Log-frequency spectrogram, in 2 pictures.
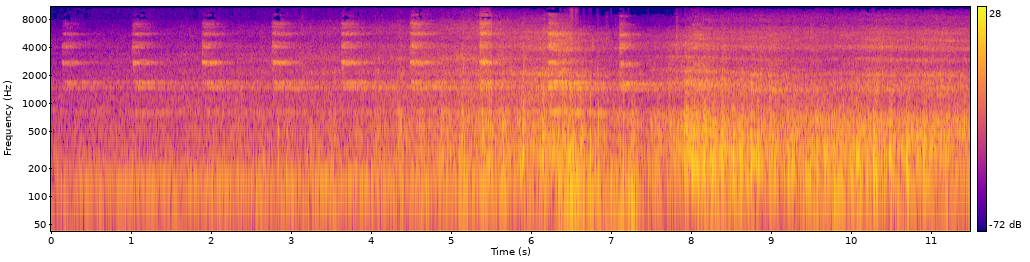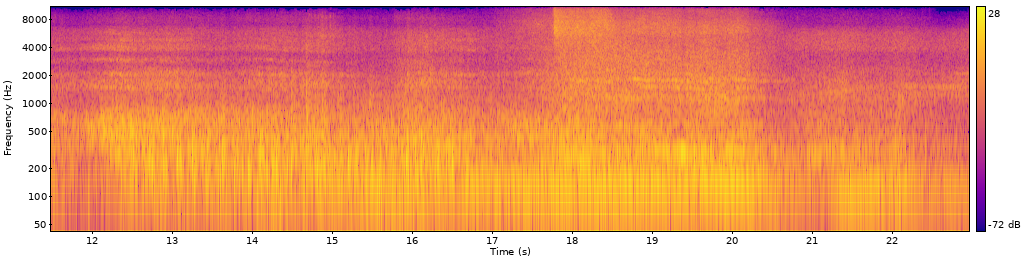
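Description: MBTA commuter rail push-pull train passing close by, cab car first. A bell rings steadily about twice a second as it approaches, then gives way to the heavy rumble of the passing coaches on the rails. The noise is loudest as the diesel locomotive at the rear goes by, and eases near the end as the train draws away.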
